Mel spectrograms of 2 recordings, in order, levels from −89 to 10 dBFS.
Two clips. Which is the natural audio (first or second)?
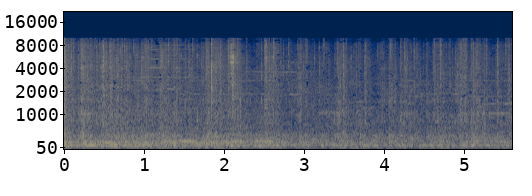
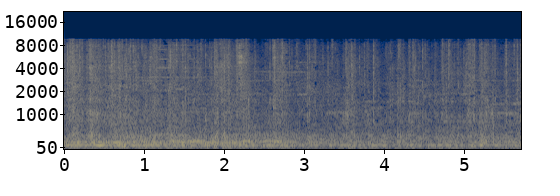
first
